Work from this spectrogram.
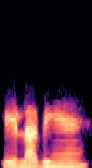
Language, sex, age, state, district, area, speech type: Hindi, female, 45-60, Uttar Pradesh, Sitapur, rural, conversation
